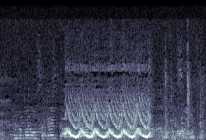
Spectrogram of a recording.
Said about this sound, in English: the halftime siren goes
